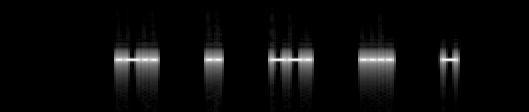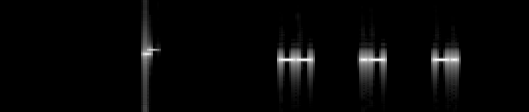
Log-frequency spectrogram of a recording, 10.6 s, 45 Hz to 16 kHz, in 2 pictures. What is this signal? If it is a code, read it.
Morse code, heard as a keyed tone, about 28 wpm, spaced as for 13 wpm, 700 Hz. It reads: LIGHT MAN
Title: 4x Character Spacing - Top 200 Words - 28wpm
